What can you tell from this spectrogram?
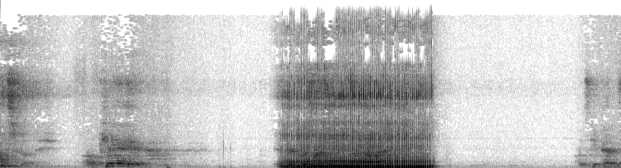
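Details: Lucy the beagle snores beside a running television. One long, rough, loud breath of about a second and a half stands out between quiet stretches and snatches of German TV speech.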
